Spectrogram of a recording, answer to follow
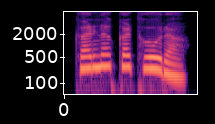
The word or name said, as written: ಕರ್ಣಕೋಟರ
